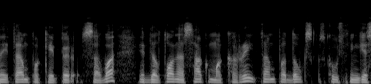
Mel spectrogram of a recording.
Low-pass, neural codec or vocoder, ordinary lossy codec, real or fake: 7.2 kHz; none; Opus, 24 kbps; real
